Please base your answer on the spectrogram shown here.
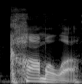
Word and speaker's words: Kamala: We do, before we leave you, we want to talk about some comments from Kamala Harris, our beloved vice president, who Kamala? It is actually Kamala, like the piece of punctuation.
